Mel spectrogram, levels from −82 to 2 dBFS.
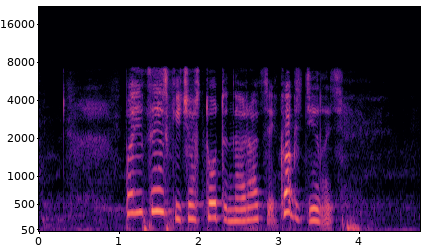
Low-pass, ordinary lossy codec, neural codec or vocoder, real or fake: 7.2 kHz; none; codec, 16 kHz, 4 kbps, FreqCodec, larger model; fake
